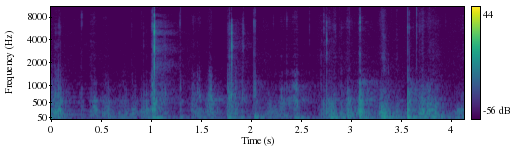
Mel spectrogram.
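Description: Long black nails tap and scratch a small, solid black soap bar lying on a fabric surface. The result is a quiet, bright patter of soft scratching with quick, dry taps, one sharper click standing out near the one-second mark. Each hit dies away almost instantly.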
